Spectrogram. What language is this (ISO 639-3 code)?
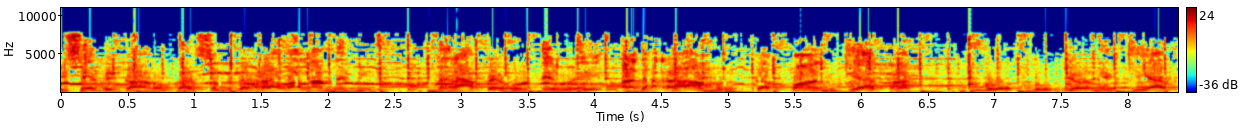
hin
